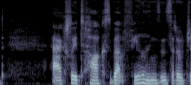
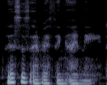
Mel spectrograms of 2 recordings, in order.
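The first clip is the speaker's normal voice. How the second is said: soft whisper, a little quicker; 6 dB quieter, faster than usual. Acted. Girlfriend whispering contentment to her boyfriend, whispered. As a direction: breathe it close to his ear.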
